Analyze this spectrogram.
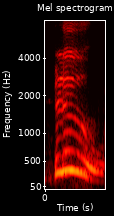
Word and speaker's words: blew: Kalau ada kata akhirannya EW, bunyinya U.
